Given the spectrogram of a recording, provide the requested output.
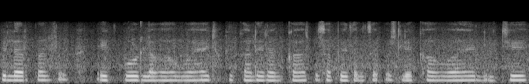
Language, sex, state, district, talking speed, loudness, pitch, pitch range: Hindi, female, Uttar Pradesh, Jalaun, 270 wpm, -17 LUFS, 195 Hz, 190-200 Hz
